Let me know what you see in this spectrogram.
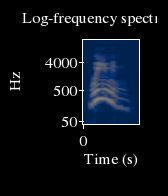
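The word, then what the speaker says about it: women: আর যখন এই থাকে তখন এটার উচ্চারণ হয় মিন, ম্যান না কিন্তু মিন, উইমেন, ওমেন, উইমেন, ওম্যান, উইমেন।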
